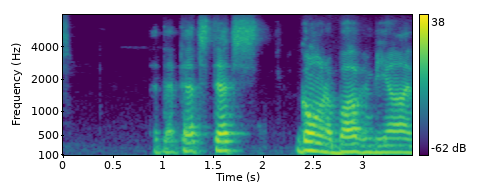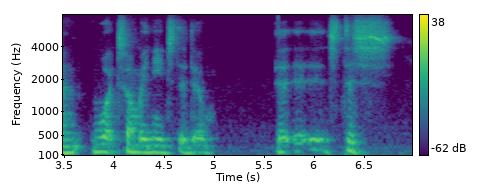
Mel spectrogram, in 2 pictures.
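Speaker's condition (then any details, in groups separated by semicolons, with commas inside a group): No condition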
